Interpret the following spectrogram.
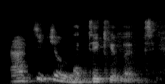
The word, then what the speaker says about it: articulate: like the last syllable, in the adjective part you say articulate, and then in the verb you just say articulate late.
